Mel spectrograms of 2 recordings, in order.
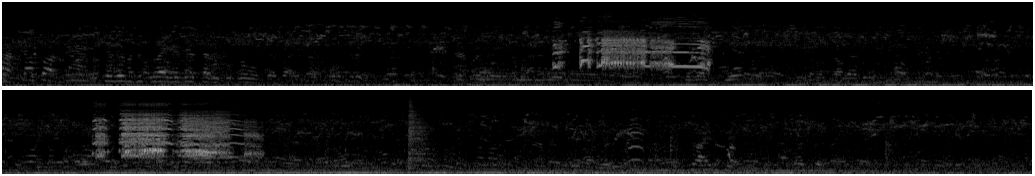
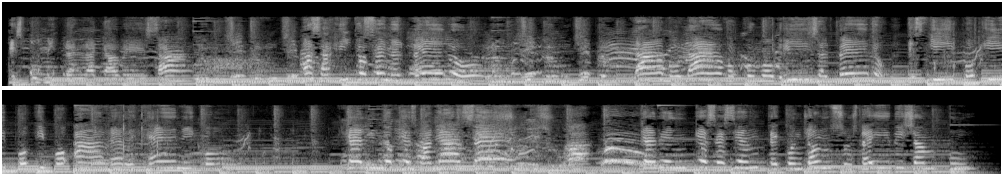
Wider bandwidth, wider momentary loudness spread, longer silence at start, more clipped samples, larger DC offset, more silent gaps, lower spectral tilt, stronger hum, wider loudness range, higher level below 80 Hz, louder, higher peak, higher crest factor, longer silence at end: first, 16 kHz vs 11 kHz; first, 20 LU vs 5 LU; about the same, 0 s vs 0.05 s; neither; second, under 0.1% vs 0.1%; neither; second, -1.5 dB/octave vs -5 dB/octave; neither; first, 17 LU vs 2 LU; second, -56 dBFS vs -24 dBFS; second, -39 LUFS vs -12 LUFS; second, -18 dBFS vs 0 dBFS; first, 26 dB vs 12 dB; second, 0 s vs 0.2 s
